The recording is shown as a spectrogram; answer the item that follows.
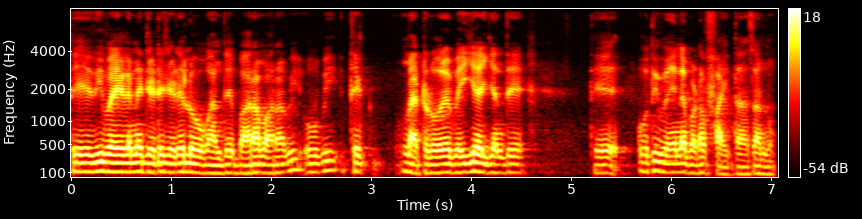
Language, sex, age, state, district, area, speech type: Dogri, male, 30-45, Jammu and Kashmir, Reasi, rural, spontaneous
